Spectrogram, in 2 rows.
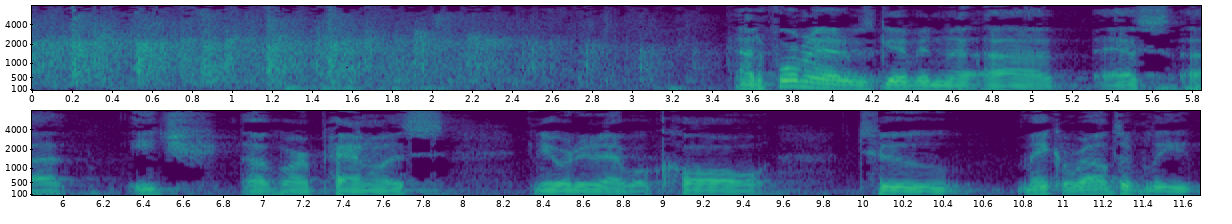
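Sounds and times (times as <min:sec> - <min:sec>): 
audience applause: 0:00.0 - 0:03.6
speech: 0:03.5 - 0:11.6.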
